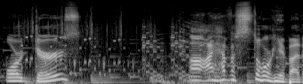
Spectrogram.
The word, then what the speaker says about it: hors d'oeuvres: class, ELA class, and he pronounced that phrase hors d'oeuvres as hours devours, and I will never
